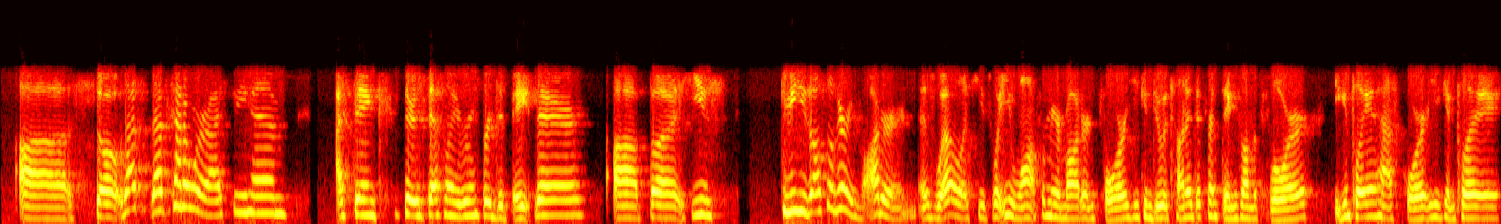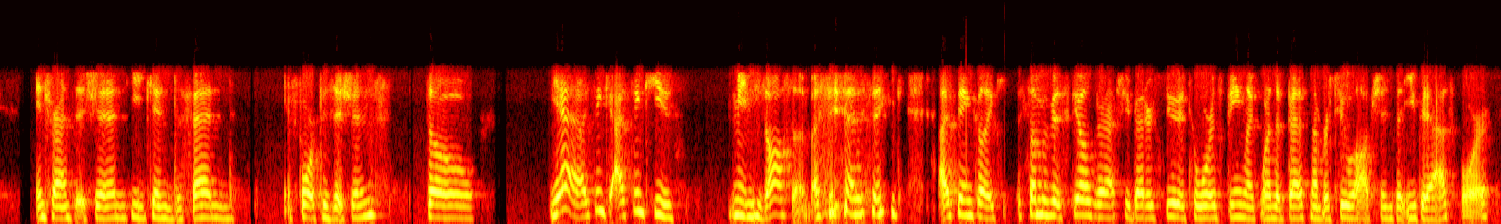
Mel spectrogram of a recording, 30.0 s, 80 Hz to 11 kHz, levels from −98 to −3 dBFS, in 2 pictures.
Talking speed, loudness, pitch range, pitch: 215 wpm, -24 LUFS, 170-215 Hz, 185 Hz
